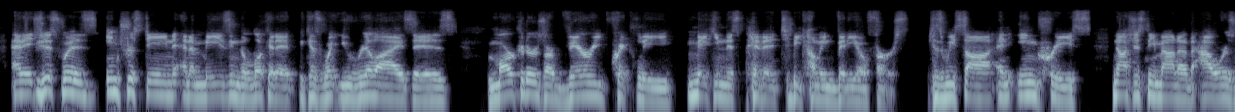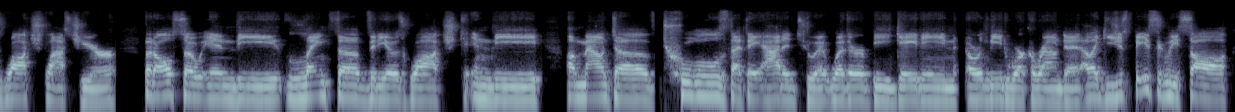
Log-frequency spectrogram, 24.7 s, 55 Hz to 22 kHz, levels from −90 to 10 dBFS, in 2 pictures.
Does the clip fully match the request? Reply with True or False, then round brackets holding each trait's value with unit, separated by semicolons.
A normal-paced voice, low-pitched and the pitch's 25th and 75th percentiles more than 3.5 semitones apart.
False (175 wpm; 115 Hz; 2.9 semitones)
